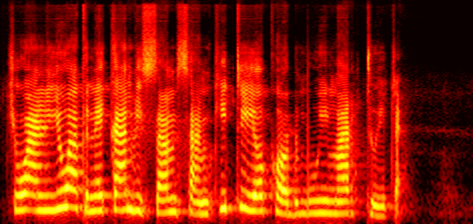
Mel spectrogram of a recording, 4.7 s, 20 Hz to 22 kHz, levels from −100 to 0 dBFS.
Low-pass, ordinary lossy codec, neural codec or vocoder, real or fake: none; none; codec, 44.1 kHz, 2.6 kbps, SNAC; fake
